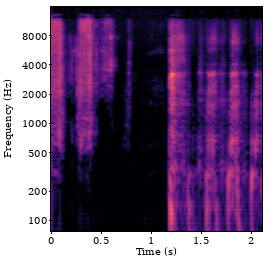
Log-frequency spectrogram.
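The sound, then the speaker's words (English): A power drill revs in short bursts: a pair of buzzy whirs, a pause, then four or five quick, loud pulses in a stuttering rhythm with a rough, mid-pitched mechanical tone. “I'll give you a little bit of power drill here on the way out.”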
